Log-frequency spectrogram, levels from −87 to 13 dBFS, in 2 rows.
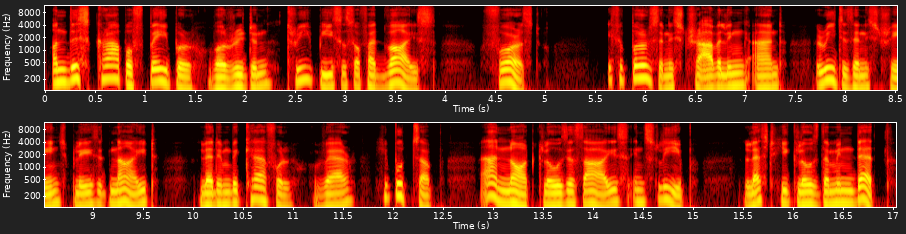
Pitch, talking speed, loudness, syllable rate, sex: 135 Hz, 155 wpm, -20 LUFS, 4.7 syllables/s, male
